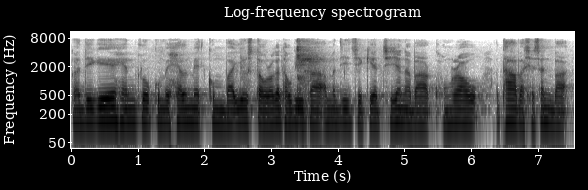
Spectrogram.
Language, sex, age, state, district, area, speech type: Manipuri, male, 18-30, Manipur, Thoubal, rural, spontaneous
